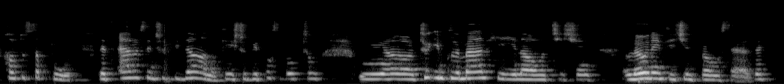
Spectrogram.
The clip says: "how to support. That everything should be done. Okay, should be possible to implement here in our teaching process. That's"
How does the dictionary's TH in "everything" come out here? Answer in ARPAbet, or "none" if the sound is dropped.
S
